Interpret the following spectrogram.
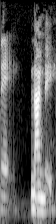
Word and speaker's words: Niamey: name Tunisia okay Tunisia mm-hmm how do you pronounce your name I'm a nine me okay I want a first thank you for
